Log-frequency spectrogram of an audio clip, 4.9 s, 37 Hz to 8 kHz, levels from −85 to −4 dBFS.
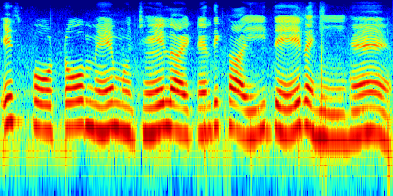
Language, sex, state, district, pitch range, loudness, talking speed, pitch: Hindi, female, Madhya Pradesh, Katni, 205-240 Hz, -12 LUFS, 110 wpm, 220 Hz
